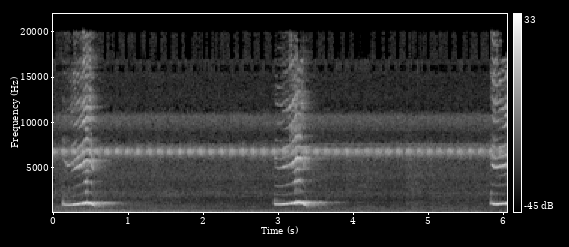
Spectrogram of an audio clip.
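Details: Malaysian tuwu bird overhead gives three whistled calls roughly three seconds apart, each a quick upward slur into a steady tone that falls away, against a continuous high-pitched whine and soft low-frequency noise.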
